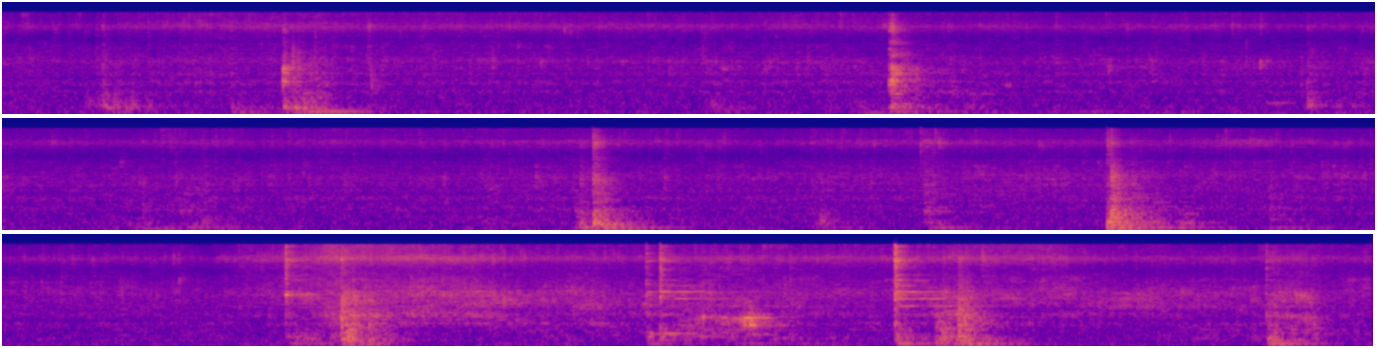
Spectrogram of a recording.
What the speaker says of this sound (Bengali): এবার লোটে মাছগুলো আমি দিয়ে দেবো এতে।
